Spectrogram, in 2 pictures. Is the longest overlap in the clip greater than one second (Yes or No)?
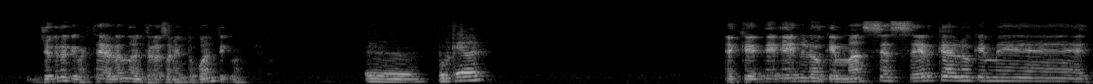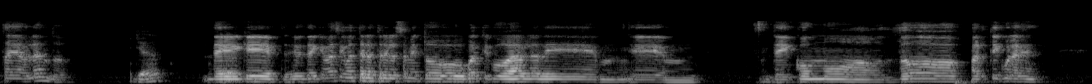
No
